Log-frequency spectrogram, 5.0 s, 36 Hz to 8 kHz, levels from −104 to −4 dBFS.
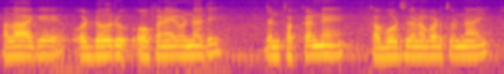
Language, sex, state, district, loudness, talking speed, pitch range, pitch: Telugu, male, Telangana, Mahabubabad, -17 LUFS, 105 wpm, 135-140 Hz, 140 Hz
